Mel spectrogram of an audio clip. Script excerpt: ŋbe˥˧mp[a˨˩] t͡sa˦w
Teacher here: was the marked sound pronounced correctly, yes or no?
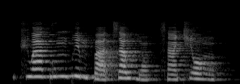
yes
